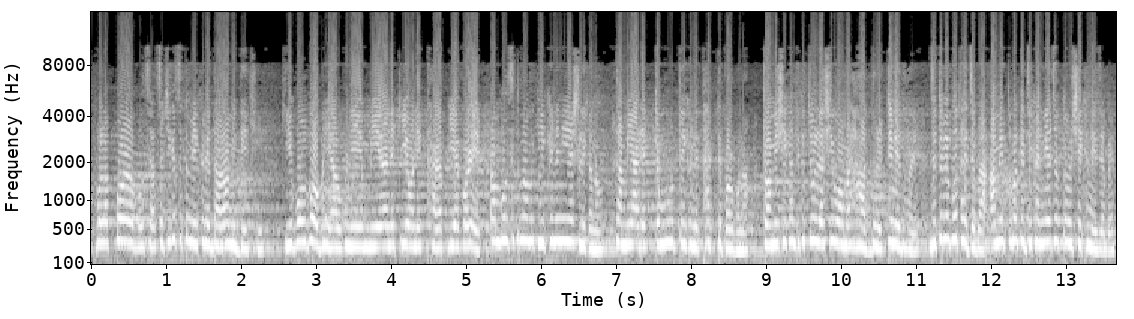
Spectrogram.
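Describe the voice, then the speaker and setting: A woman's voice: sits high, steady tone, rapid-fire, hardly any pauses. A young Bangladeshi woman telling her own life story as an interview guest. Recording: echoey room with long reverb.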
